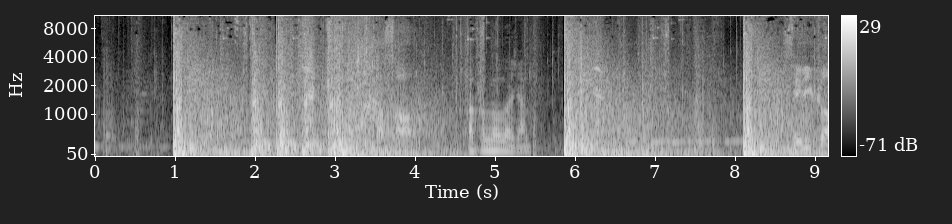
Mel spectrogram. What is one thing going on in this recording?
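A rifle fires single loud shots that echo away.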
